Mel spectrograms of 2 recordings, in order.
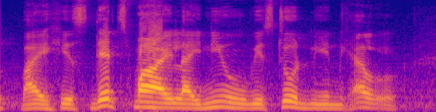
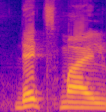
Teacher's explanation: Except for this dead smile, which is a case of spondee, we have mostly iambs.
